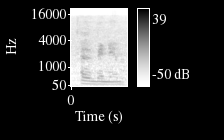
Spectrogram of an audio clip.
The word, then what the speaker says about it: aluminium: Aluminium, yeah. Ironically, it's easier to say in the British pronunciation.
